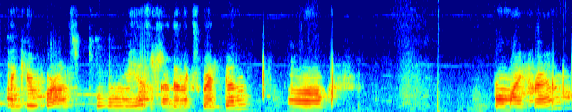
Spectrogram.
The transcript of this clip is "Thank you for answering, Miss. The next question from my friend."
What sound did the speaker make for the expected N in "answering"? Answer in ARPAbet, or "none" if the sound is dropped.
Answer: none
